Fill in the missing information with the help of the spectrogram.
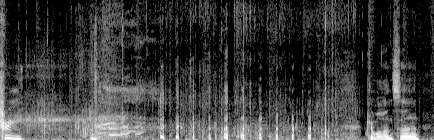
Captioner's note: laughing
